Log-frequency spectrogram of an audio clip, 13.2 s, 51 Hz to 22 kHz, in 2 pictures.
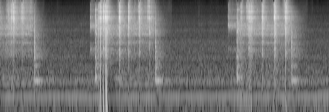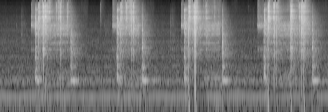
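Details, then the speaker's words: Craftsman 196.205690 MIG welder: short welding bursts with a flat steady buzz instead of bacon crackle, arc not getting hot enough, poor penetration; MIG arc buzzing instead of crackling. "it's not really any better you can probably hear it there's none of that bacon crackle it's just it's a more like a buzzing she's not getting hot enough penetration is poor"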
